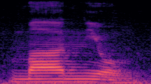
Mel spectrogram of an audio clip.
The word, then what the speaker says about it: magnum: In the late Latin scheme that we're using here, the GN, that's the same thing as Spanish ñe sound. So that's how I've represented it here. O Magnum.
